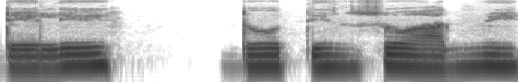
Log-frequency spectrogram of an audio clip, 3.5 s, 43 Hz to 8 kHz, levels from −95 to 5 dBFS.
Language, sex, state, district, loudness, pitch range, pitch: Hindi, male, Bihar, Jahanabad, -23 LUFS, 120-125 Hz, 125 Hz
